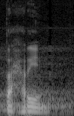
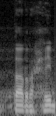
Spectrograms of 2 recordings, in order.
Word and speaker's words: tarhim: Jadi kita baca tarhim bukan tahrim.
